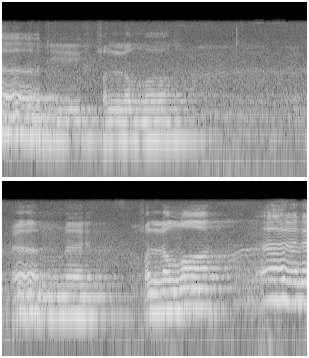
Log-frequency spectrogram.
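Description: A man's solo voice chanting melismatically into a microphone in maqam Rakbi: long held notes with slow ornamented wavers, sung in phrases with a quieter breath-pause after about four seconds.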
